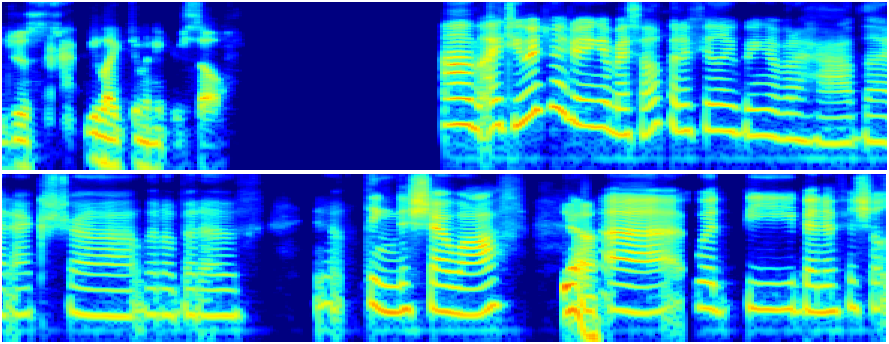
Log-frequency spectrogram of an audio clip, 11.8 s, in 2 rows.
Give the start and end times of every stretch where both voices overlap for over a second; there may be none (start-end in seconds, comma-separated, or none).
none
